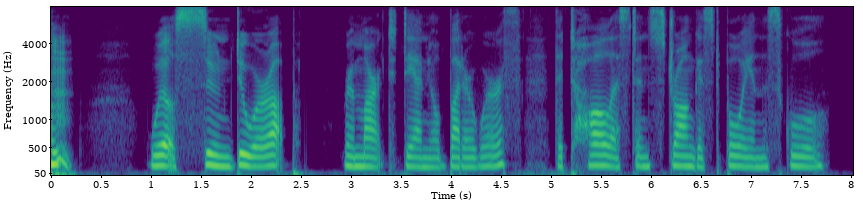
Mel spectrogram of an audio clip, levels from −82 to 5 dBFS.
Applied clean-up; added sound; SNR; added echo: none; none; none; none.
